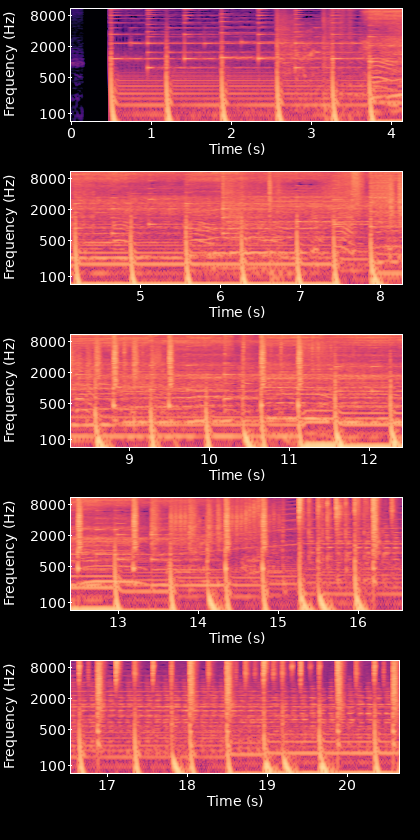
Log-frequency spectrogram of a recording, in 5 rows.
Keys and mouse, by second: 3.6 click, 4.2 middle click, 5.7 shift+click, 6.6 shift+d, 7.0 g, 7.1 z, 9.8 shift+middle drag, 11.1 g, 11.3 z, 13.7 shift+middle drag, 15.2-16.5 middle drag, 18.3 click, 18.8-19.5 middle drag, 20.5 click.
